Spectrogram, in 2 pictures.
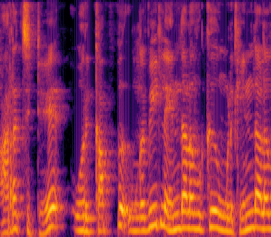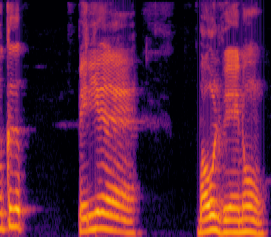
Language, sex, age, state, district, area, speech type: Tamil, male, 18-30, Tamil Nadu, Coimbatore, rural, spontaneous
